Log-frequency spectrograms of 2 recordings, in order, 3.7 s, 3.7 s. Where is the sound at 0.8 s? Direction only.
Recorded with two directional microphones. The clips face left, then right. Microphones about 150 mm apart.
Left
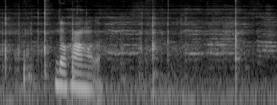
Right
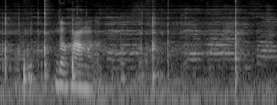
35° left (ahead or behind).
